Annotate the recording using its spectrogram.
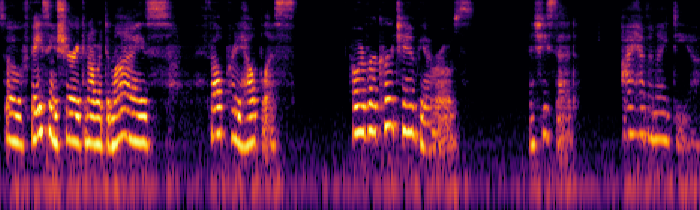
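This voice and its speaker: Loud and medium in pitch, a woman speaks at a moderate pace with ordinary pitch variation and long, frequent pauses. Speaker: cheese educator and web series co-host. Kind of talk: scripted news segment.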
